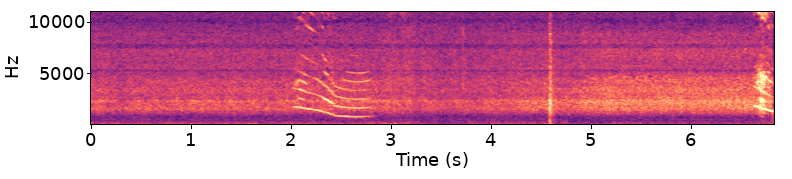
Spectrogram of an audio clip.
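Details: A house Bengal cat's unusual vocal noise, which its owner thinks may mean sickness or nasal congestion. One long, descending, nasal-sounding call is heard, then a sharp click and the start of another call at the end.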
